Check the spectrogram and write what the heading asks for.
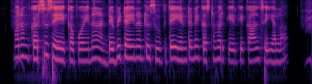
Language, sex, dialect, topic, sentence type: Telugu, female, Southern, banking, statement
